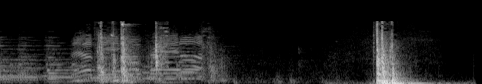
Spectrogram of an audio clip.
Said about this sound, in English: Just go open the door. I'll get it.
